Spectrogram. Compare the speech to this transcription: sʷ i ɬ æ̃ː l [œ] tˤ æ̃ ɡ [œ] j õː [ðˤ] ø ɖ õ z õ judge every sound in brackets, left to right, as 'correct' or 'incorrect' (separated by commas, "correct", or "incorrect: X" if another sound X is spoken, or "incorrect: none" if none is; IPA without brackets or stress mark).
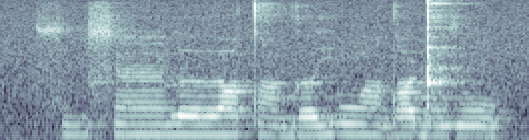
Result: incorrect: œː, correct, incorrect: dˤ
